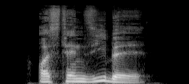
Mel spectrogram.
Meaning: ostensible
- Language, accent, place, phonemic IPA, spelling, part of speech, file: German, Germany, Berlin, /ɔstɛnˈziːbəl/, ostensibel, adjective, De-ostensibel.ogg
